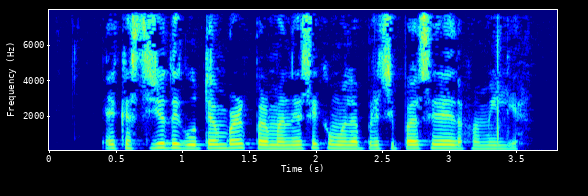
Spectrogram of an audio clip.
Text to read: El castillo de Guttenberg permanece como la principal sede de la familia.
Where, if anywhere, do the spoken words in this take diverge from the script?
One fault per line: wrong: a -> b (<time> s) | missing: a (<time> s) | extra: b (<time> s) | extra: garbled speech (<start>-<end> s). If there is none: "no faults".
missing: de (3.0 s)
